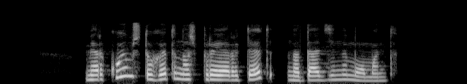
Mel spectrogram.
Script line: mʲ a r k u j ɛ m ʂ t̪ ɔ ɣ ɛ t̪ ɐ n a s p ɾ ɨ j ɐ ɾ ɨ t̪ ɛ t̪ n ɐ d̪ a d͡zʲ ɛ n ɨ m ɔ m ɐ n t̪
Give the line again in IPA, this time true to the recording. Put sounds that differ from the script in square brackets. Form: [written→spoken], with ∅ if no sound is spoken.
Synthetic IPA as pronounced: mʲ a r k u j ɛ m ʂ t̪ ɔ ɣ ɛ t̪ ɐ n a [s→ʂ] p ɾ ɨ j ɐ ɾ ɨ t̪ ɛ t̪ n ɐ d̪ a d͡zʲ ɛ n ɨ m ɔ m ɐ n t̪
